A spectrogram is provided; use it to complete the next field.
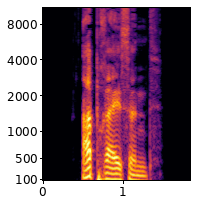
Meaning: present participle of abreißen
- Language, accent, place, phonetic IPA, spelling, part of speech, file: German, Germany, Berlin, [ˈapˌʁaɪ̯sn̩t], abreißend, verb, De-abreißend.ogg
